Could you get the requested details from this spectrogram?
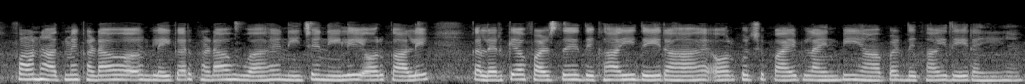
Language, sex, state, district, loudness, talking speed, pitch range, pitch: Kumaoni, female, Uttarakhand, Uttarkashi, -13 LUFS, 175 wpm, 200-220 Hz, 210 Hz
